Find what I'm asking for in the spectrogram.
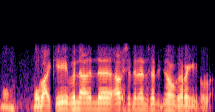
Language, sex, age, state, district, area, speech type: Malayalam, male, 60+, Kerala, Thiruvananthapuram, urban, conversation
